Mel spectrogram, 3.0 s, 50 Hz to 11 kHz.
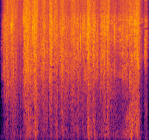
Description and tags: delphis FOLIE 1
crisp, crunch, fx, paper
